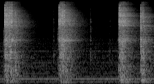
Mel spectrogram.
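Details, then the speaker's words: Viking SC5894 AM/FM stereo receiver with 8-track cartridge recorder: track-change solenoid actuated by shorting contacts with a screwdriver while capstan spins; four sharp, fast-decaying snapping clicks as the solenoid pulls in and flips the head to the next track. "As the capstan shaft is spinning, there's a small solenoid, which when I can turn the motor on by pushing this little switch over here, and I can simulate it by just putting a screwdriver across here, and you'll see what happens."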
